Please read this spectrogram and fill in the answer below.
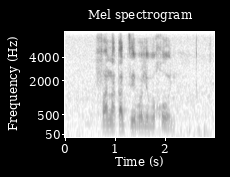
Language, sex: Southern Sotho, male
